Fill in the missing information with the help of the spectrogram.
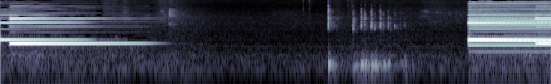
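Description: Wireless doorbell chime receivers (SadoTech Starpoint) sounding a two-note ding-dong, a high note stepping down to a lower one and fading over about a second and a half. The chime is set off by a newly paired motion sensor detecting a hand. It rings once at the start and again near the end, with a faint rustle between.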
